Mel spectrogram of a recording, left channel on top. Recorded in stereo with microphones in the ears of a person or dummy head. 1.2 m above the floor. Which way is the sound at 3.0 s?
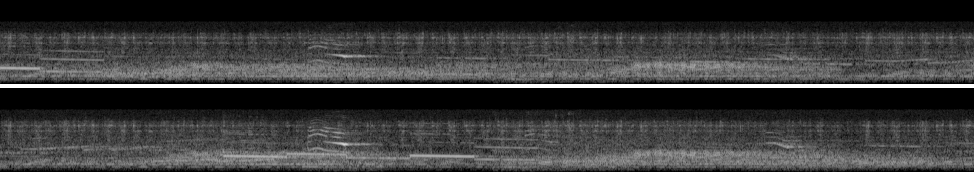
25° right (ahead or behind).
